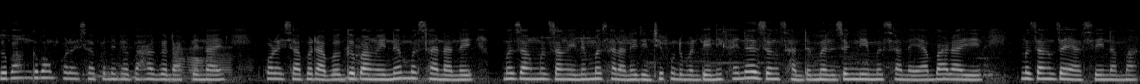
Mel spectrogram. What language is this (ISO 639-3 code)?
brx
